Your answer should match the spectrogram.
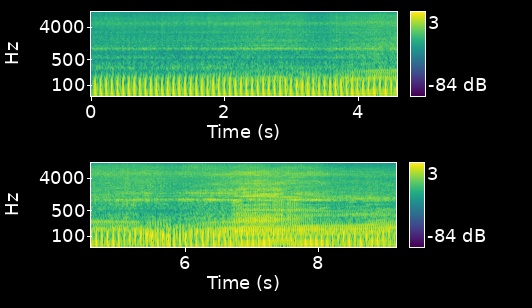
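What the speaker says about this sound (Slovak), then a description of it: "A hejde motorkár." A motorcycle rumbles loudly close by on a jungle road on Koh Chang, Thailand, its steady pulsing engine growing fuller and louder as it rides past.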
